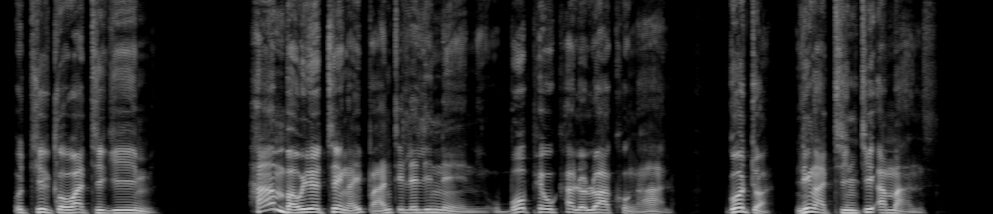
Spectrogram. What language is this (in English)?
North Ndebele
